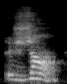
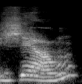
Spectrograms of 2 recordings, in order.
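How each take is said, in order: First: Jean as one nasal syllable, "zhahn"; dropped E. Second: Jean wrongly with the E sounded before the nasal vowel; wrong pronunciation. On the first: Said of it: "sometimes it gets dropped". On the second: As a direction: mispronounce Jean as "zhe-ahn". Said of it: "I'm never gonna say". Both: Shown as a demonstration.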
